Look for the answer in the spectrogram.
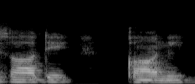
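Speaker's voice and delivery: صادقانی drawn out slowly; slow teaching pronunciation; slow model word. Shown as a demonstration. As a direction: stretch صادقانی. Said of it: "یہ دونوں سچے ہیں".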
